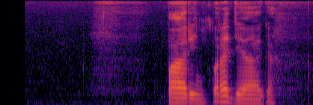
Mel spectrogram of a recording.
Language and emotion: Russian, sad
